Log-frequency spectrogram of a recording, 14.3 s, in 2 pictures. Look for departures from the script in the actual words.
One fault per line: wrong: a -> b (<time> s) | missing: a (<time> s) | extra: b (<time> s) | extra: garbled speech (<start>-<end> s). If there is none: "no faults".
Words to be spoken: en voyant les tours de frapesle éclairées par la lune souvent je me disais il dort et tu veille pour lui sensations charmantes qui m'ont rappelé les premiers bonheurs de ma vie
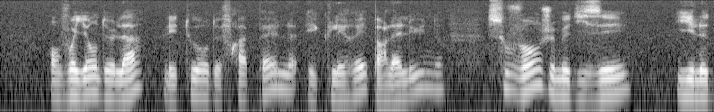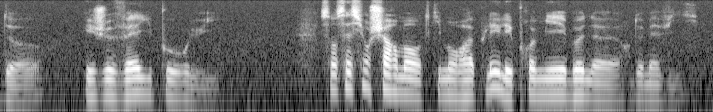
extra: de là (1.0 s)
wrong: tu -> je (8.1 s)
